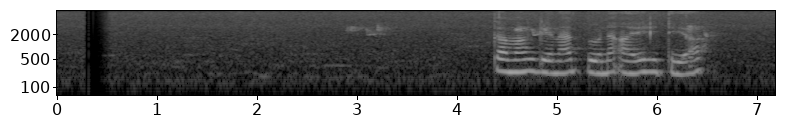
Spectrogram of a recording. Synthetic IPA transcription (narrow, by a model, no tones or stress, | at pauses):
t̪amaŋɡenat̪̚bonaʔajeɦit̪ija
